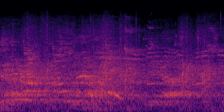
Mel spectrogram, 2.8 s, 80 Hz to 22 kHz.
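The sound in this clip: A basketball being dribbled during a PIAA 5A boys state semifinal high school game, Exeter against Erie Cathedral Prep, its bounces blurred into steady gym crowd noise with no clear separate thumps.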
